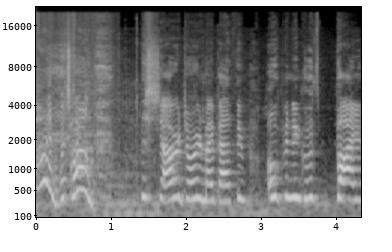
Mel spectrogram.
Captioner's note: cries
